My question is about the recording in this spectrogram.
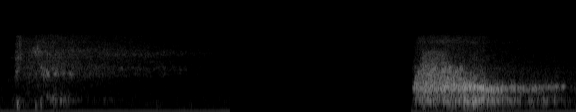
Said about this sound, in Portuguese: Eu sei que você está respirando, ninguém morreu, mas dá, puxa o ar fundo. Solta esse ar aí. Puxa o ar fundo de novo.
